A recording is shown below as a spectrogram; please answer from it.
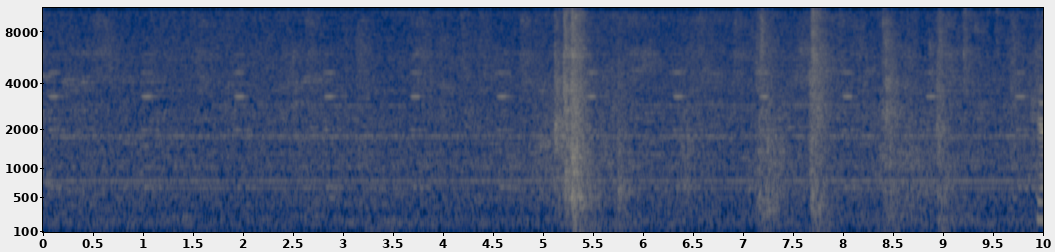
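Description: Steady hum of operating-room equipment, with one brief sharp noise about five seconds in and a few fainter ones later on.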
